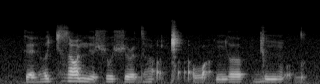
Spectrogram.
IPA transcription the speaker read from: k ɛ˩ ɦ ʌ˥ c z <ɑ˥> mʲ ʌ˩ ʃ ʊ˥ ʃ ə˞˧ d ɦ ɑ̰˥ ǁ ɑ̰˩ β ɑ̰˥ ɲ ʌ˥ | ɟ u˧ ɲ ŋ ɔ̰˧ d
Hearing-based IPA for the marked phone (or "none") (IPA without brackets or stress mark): ɑ˥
